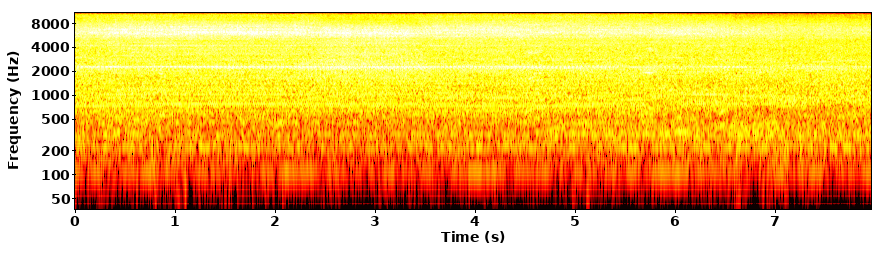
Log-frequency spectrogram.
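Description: Refrigeration condensing unit running: a Bitzer semi-hermetic reciprocating compressor and its condenser fan, a steady hum and rushing noise with a faint high whine.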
